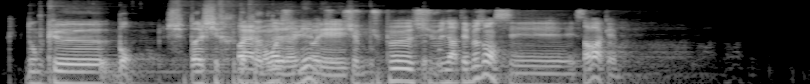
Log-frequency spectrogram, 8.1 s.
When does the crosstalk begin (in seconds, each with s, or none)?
2.4 s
